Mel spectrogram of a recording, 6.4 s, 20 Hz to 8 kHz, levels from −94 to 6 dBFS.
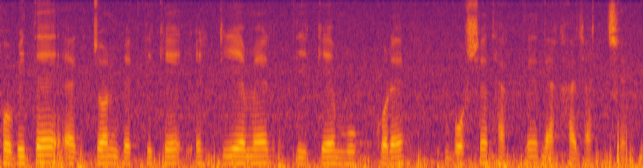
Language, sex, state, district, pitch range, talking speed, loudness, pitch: Bengali, male, West Bengal, Cooch Behar, 105-120 Hz, 105 wpm, -17 LUFS, 115 Hz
